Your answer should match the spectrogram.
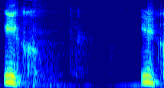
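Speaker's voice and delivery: eek whispered, unvoiced and soft; whispered demo. Shown as a demonstration. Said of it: "I K is eek".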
